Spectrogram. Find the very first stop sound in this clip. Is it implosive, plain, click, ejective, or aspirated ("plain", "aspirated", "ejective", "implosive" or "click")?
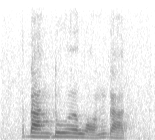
implosive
